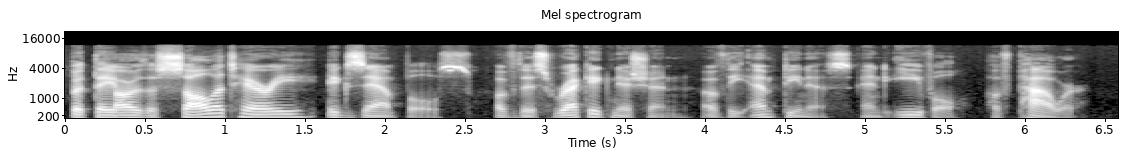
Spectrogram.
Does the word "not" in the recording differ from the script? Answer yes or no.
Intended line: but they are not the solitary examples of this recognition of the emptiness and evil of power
yes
